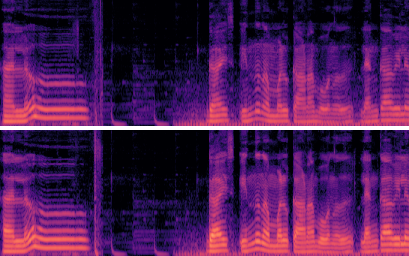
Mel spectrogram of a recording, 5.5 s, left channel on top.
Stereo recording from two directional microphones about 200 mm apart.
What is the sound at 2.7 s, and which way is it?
Speech, 40° right (ahead or behind).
